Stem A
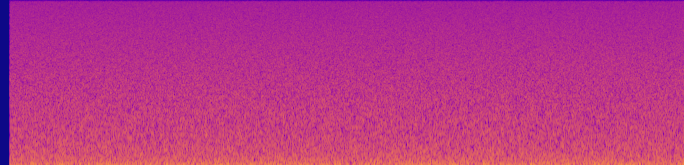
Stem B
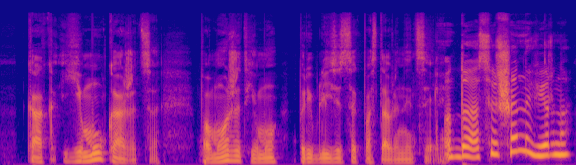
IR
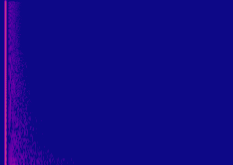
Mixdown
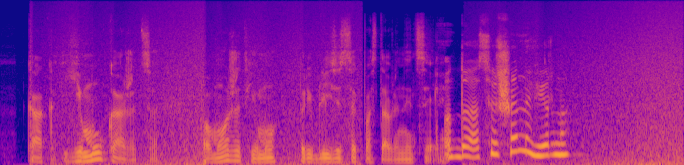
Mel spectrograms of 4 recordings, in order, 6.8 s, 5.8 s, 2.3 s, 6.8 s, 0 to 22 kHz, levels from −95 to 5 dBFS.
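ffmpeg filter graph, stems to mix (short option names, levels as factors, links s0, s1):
-filter_complex "[0:a]adelay=200,volume=0.531,asplit=3[s0][s1][s2];[s0]atrim=end=3.62,asetpts=PTS-STARTPTS,afade=t=out:st=3.616:d=0.004:c=hsin[s3];[s1]atrim=start=3.62:end=4.63,asetpts=PTS-STARTPTS,volume=0[s4];[s2]atrim=start=4.63,asetpts=PTS-STARTPTS,afade=t=in:d=0.004:c=hsin[s5];[s3][s4][s5]concat=n=3:v=0:a=1,asplit=2[s6][s7];[s7]volume=0.299[s8];[1:a]volume=1.12,asplit=3[s9][s10][s11];[s10]volume=0.376[s12];[s11]apad=whole_len=310633[s13];[s6][s13]sidechaincompress=threshold=0.0112:ratio=3:attack=27:release=650[s14];[2:a]atrim=start_sample=2205[s15];[s8][s12]amix=inputs=2:normalize=0[s16];[s16][s15]afir=irnorm=-1:irlink=0[s17];[s14][s9][s17]amix=inputs=3:normalize=0,highshelf=f=8400:g=-6.5,alimiter=limit=0.237:level=0:latency=1:release=251"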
